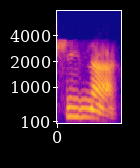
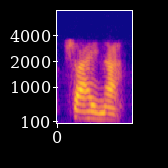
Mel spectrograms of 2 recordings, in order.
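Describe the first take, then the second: First: China as shee-na, the French way; China with an sh like Shin; correct shin-a reading. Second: China with English ch, chai-na; China said chai-na, a hard ch; English reading. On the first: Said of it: "đúng lý phải đọc là China". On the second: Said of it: "thì họ đọc là China". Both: Shown as a demonstration.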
